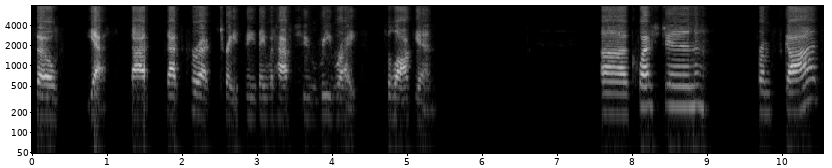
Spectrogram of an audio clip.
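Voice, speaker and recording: A woman hosting a conference call briefing, answering submitted questions in an explanatory, businesslike and somewhat halting manner. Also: on the low side, steady tone, poor audio. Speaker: host of an insurance agents' conference call. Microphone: telephone conference line.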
